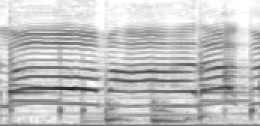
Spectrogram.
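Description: Sikh kirtan: a voice singing two long held notes with harmonium accompaniment and light tabla strokes.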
